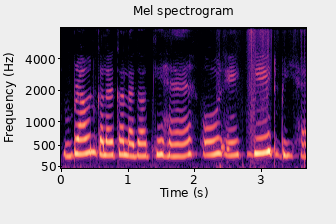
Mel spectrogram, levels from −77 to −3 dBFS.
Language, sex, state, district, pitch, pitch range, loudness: Hindi, female, Haryana, Jhajjar, 295 Hz, 275-315 Hz, -16 LUFS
